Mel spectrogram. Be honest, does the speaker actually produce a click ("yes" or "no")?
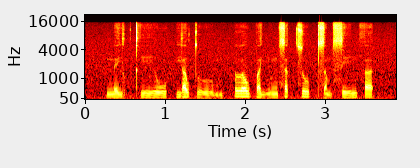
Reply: no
